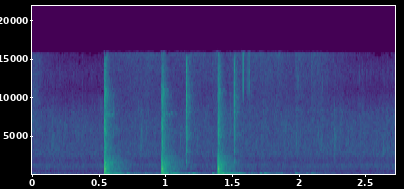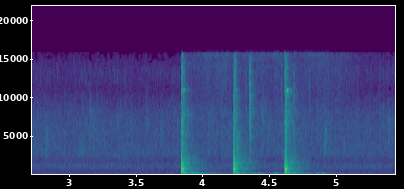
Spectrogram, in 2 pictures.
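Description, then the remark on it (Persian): Two sets of three firm knocks on a wooden door, evenly spaced, with a pause of a few seconds between the groups over a faint steady background hiss. “با بیحسلگی از جا بلند شد و آرام به سمت درب رفت کسی آنجا نبود”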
